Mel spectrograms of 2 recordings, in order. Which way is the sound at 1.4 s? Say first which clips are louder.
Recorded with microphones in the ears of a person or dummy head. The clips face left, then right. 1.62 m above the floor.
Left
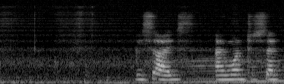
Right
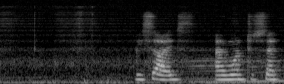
Right 1 dB; 20° right (ahead or behind).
